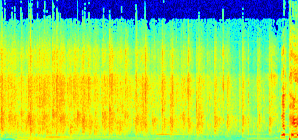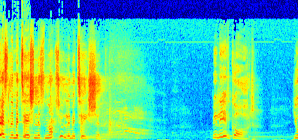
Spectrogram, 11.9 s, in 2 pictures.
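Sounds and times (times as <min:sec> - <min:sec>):
crowd clapping: 0:00.0 - 0:06.7
speech: 0:05.6 - 0:08.3, 0:10.3 - 0:11.1.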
